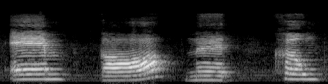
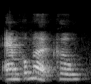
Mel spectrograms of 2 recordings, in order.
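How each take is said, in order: First: Each syllable is said slowly and separately. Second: It is fast, with có mệt run together. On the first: "하나씩 먼저 연습을 하는 거예요 ... 또박또박 읽는" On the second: "có mệt 은 굉장히 빨리 한다"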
